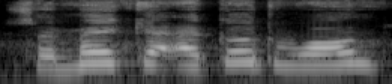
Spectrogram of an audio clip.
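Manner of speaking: plead, it's the last shilling; a poor boy begging the shopkeeper; Jim's voice. Acted. Jim explains to Mrs Hodder.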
